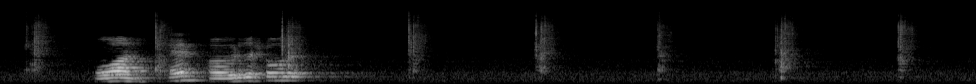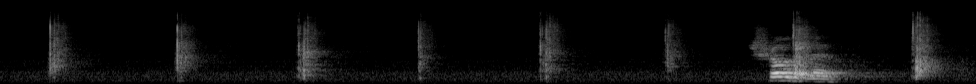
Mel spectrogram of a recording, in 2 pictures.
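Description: A man speaks calmly through a microphone, giving instructions.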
